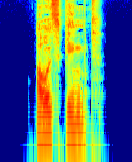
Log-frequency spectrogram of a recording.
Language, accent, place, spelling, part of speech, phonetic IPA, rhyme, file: German, Germany, Berlin, ausgingt, verb, [ˈaʊ̯sˌɡɪŋt], -aʊ̯sɡɪŋt, De-ausgingt.ogg
- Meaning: second-person plural dependent preterite of ausgehen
